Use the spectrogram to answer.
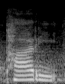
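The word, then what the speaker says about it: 다리: Hangul itu bukan da tapi ta. Ta. Ta. Jadi kalau bahasa Indonesia dari, bahasa Korea tari.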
